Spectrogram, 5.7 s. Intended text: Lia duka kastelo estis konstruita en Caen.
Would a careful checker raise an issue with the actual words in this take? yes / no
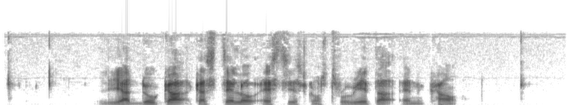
no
